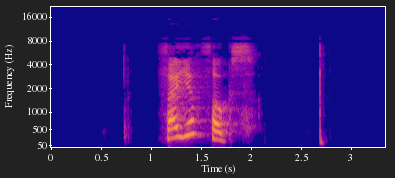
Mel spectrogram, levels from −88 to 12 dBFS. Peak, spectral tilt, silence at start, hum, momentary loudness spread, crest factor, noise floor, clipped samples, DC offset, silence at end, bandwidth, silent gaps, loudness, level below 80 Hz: -2 dBFS; -2.5 dB/octave; 1.15 s; none; 17 LU; 20 dB; under -90 dBFS; under 0.1%; under 0.1%; 1.35 s; 9.2 kHz; none; -17 LUFS; -80 dBFS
